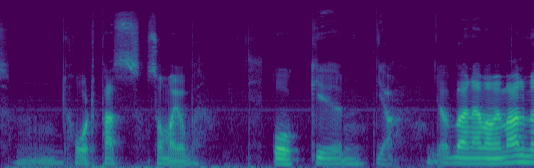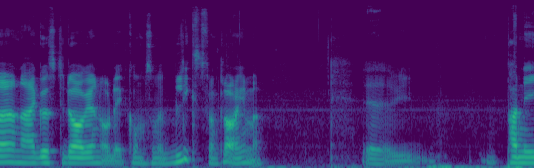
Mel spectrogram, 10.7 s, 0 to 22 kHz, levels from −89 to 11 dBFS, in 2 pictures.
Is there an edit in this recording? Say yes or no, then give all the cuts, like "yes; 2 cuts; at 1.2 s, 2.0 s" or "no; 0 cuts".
yes; 2 cuts; at 2.6 s, 3.7 s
